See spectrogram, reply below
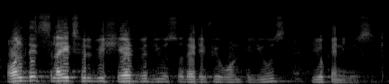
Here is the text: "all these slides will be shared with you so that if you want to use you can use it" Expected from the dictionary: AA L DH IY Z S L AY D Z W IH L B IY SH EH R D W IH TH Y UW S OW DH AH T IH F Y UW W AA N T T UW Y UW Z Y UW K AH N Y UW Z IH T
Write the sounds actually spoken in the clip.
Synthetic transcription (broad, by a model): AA L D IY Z S L AY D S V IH L B IY SH EH R D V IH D Y UW S OW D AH T IH F Y UW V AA N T T UW Y UW Z Y UW K AH N Y UW Z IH T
